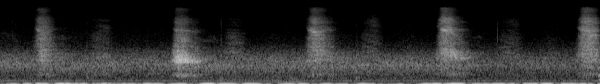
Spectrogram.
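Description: Short, sharp exhales of breath, one with each squat side kick, about every second and a half: five in a row.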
